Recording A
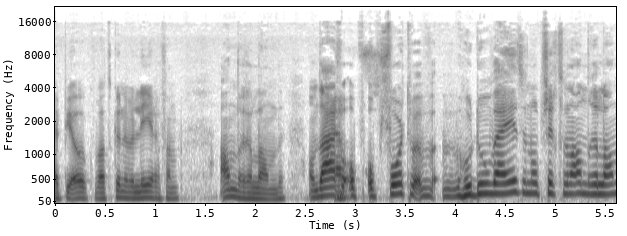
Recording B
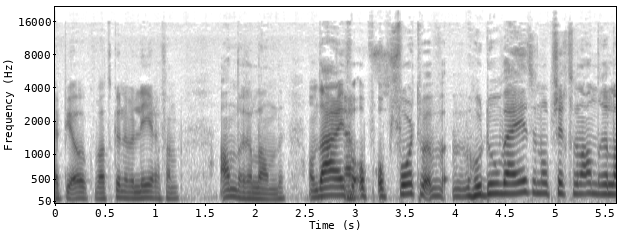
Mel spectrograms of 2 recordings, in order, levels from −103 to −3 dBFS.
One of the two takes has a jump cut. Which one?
A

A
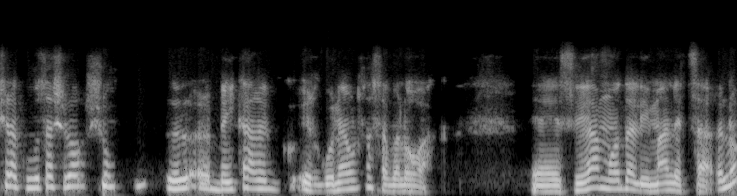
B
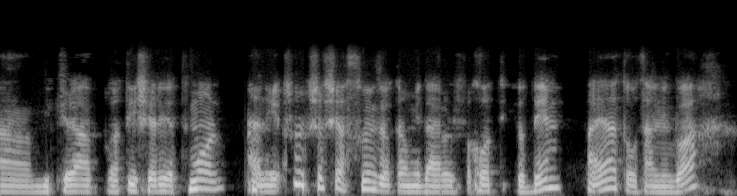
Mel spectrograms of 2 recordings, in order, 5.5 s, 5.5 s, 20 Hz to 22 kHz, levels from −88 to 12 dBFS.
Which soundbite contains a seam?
B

